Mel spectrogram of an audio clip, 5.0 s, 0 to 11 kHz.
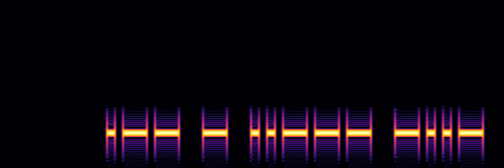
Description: Morse code, heard as a keyed tone, about 16 wpm, 700 Hz. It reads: WT2X
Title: USA Call Signs - 4 Characters - Repeated 2x - 15wpm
